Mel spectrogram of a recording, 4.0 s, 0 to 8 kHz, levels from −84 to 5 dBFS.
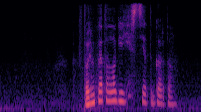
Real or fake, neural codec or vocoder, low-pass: fake; codec, 16 kHz in and 24 kHz out, 0.6 kbps, FocalCodec, streaming, 4096 codes; 7.2 kHz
